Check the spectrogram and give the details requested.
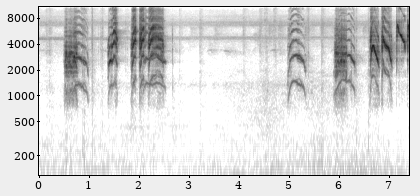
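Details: Song of a greater green leafbird, played as a lure so a kept bird sings continuously: loud arching, downslurred notes in short clusters with quiet gaps between, ending in high sweeping whistles.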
